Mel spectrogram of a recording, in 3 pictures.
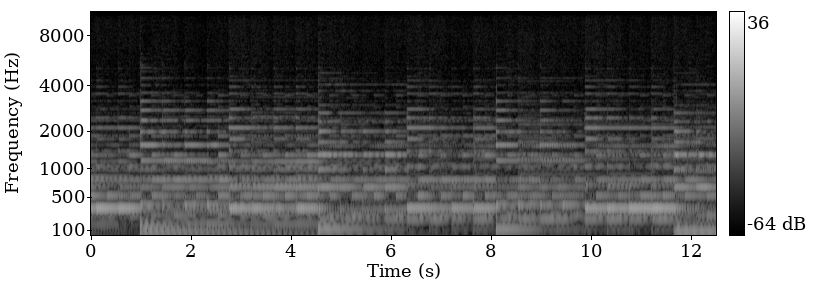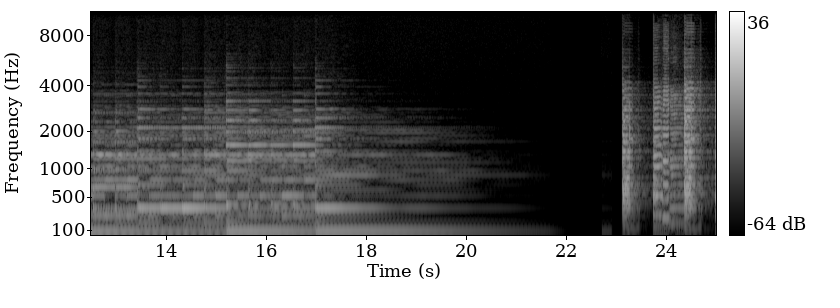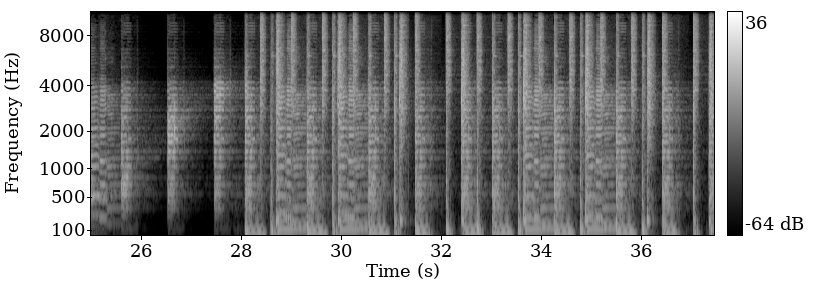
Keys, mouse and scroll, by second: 0.8 click, 4.1-9.1 drag, 9.4 alt+middle drag, 10.3 Tab, 11.1 alt+middle click, 11.4 alt+shift+middle click, 14.8 click, 15.5 alt+shift+middle click, 17.2 alt+shift+middle click, 25.5 click, 26.8 click, 28.5 Tab, 29.8 a, 31.0 click, 31.8-37.4 drag.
